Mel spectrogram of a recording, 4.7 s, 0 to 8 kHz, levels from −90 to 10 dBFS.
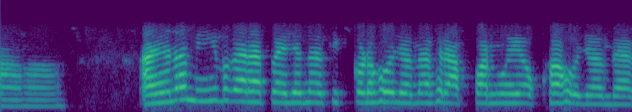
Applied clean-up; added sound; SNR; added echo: none; none; none; none.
